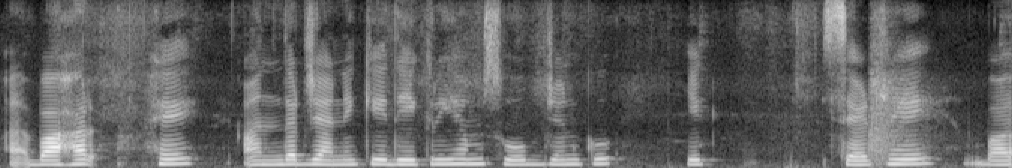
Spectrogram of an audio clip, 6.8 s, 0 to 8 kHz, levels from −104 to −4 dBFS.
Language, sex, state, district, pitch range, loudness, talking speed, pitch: Hindi, female, Chhattisgarh, Raipur, 205-230 Hz, -21 LUFS, 140 wpm, 215 Hz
